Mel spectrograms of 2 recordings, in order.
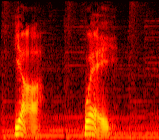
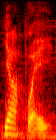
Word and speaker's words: Yahweh: Y HW is the four-letter name of the Hebrew god spelled this way in Hebrew and pronounced uh wait a minute. Yahweh Yahweh.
